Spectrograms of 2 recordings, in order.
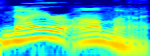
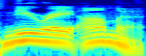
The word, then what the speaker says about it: nire ama: pronouncing Nair Ama, my mom, as Nair Ama, instead of as Nire Ama.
